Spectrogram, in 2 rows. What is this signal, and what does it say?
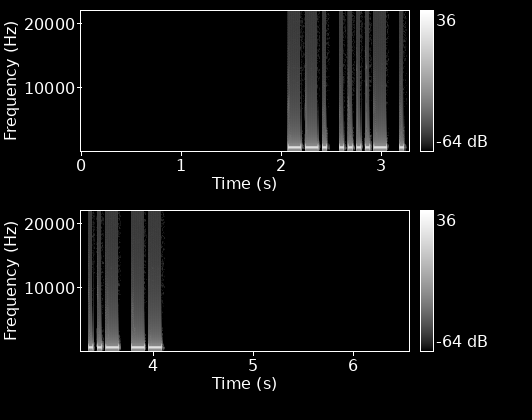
Morse code, heard as a keyed tone, about 28 wpm, 700 Hz. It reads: G4EUM
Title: DXCC-100 Call Signs - 5 Characters - Repeated 3x - 28wpm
